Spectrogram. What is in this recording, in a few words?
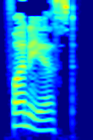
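"funniest", British English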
